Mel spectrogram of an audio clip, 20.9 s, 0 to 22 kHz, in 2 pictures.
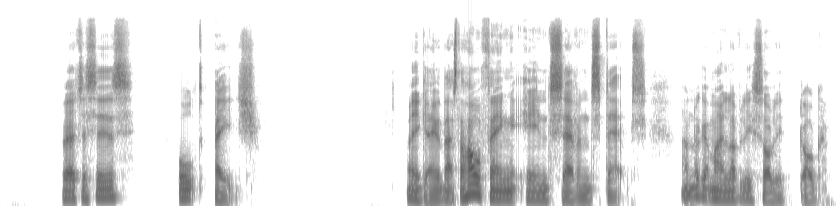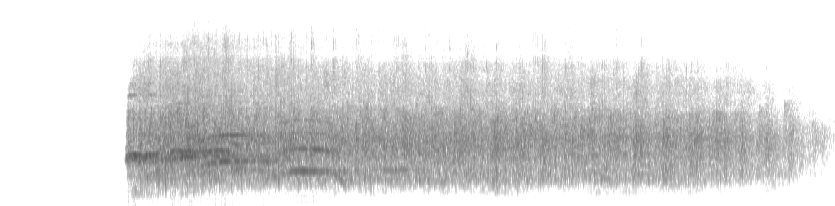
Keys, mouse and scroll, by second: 3.3 alt+h, 5.8 Tab, 8.4 click, 8.8-9.9 middle drag.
